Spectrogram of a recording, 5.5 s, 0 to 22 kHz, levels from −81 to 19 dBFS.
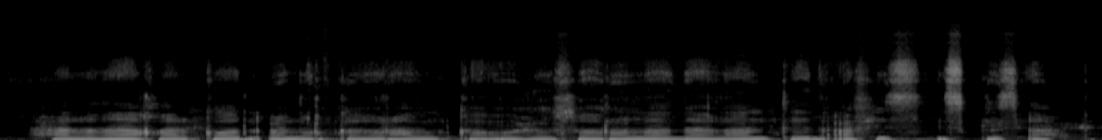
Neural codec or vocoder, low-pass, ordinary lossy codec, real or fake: codec, 44.1 kHz, 7.8 kbps, Pupu-Codec; 19.8 kHz; none; fake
